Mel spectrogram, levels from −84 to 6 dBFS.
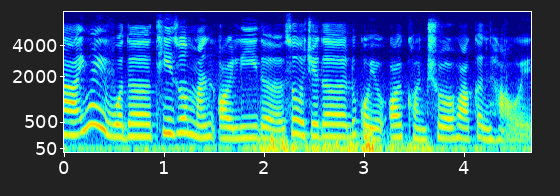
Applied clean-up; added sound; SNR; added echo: none; none; none; none.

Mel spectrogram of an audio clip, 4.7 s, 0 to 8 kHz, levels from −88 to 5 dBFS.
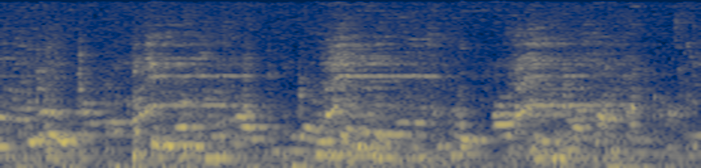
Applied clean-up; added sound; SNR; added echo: classical method WPE with log-MMSE.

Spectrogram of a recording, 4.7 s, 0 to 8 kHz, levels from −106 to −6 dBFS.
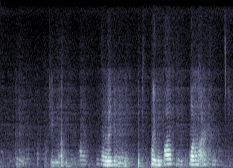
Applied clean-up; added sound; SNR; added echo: neural mask model DeepFilterNet 3.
